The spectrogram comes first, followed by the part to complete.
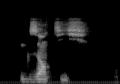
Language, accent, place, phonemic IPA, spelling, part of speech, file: French, France, Lyon, /ɡzɑ̃.ti/, xanthie, noun, LL-Q150 (fra)-xanthie.wav
- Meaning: any noctuid moth of the genus Xanthia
